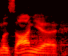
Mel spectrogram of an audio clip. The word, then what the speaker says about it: lasagna: quite clear that the the g in lasagna is silent and therefore it's silent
